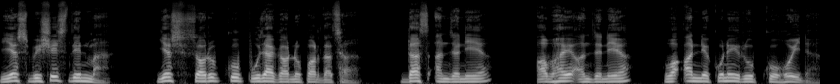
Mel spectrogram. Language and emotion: Nepali, neutral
